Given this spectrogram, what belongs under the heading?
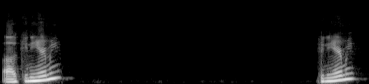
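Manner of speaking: loud mic check; calling out. Real, not acted. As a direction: raise voice to reach him. Checking a bad connection.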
